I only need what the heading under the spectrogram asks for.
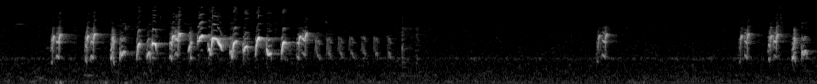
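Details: Bulbul singing against a wild bird, 27 March 2021. Busy chirping phrases fade into a trail of soft ticks, then a long silence broken by a single chirp and a final short phrase.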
